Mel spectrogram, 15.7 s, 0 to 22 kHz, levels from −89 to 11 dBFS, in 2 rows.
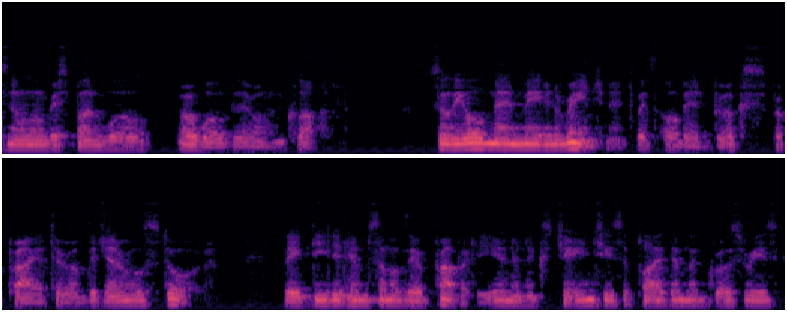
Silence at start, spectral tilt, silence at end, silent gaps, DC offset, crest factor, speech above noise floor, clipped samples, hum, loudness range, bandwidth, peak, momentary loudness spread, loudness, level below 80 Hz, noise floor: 0 s; -9.5 dB/octave; 0.15 s; none; under 0.1%; 18 dB; 45 dB; under 0.1%; 60 Hz at -65 dBFS; 8 LU; 5.8 kHz; -18 dBFS; 15 LU; -38 LUFS; -74 dBFS; -81 dBFS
